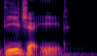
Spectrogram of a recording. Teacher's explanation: the final D of did often merges with the initial J sound of you to create a D sound like in judge. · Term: Assimilation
